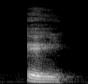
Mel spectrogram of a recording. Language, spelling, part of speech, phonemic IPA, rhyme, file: Dutch, e, character, /eː/, -eː, Nl-e.ogg
- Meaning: The fifth letter of the Dutch alphabet, written in the Latin script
